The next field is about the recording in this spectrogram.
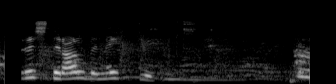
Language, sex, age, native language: Icelandic, male, 11, Icelandic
